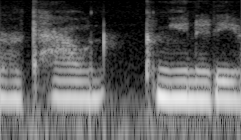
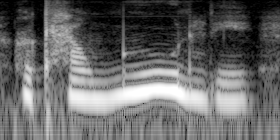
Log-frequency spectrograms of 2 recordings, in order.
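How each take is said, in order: First: Said in the usual way. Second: "community" with a long, loud MOO in the middle; mooed pun. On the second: Acted. Comic punning on cows, "community" said as a drawn-out cow-MOO-nity.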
